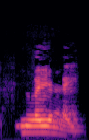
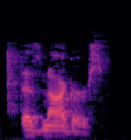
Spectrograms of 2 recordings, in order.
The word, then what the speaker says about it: Desnoyers: Or Desnoyers, correct. And it's okay. That's the French pronunciation. It's been much, much worse. I think the worst I heard was Desnoyers.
